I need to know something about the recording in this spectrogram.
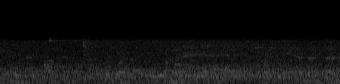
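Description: Faint voices talking at a distance across a large, nearly empty hall, at a level close to silence.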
